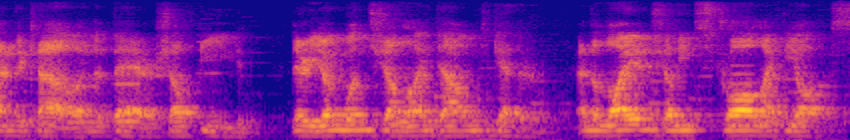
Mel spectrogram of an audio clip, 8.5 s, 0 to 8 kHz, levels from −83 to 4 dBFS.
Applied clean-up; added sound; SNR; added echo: neural separator model SepFormer DNS4.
